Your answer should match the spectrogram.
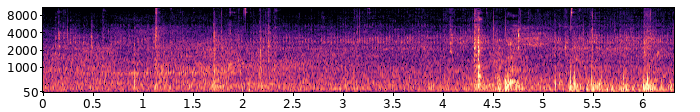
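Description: A BMX bike rolling over pavement: a steady rushing noise with scattered knocks and rattles, and a cluster of louder knocks about four to five seconds in.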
